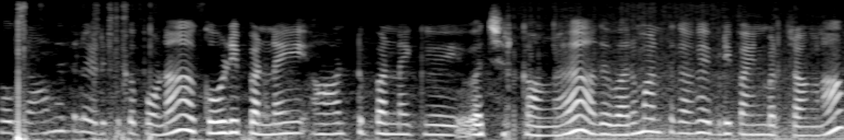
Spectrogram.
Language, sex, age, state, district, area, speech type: Tamil, female, 30-45, Tamil Nadu, Cuddalore, rural, spontaneous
